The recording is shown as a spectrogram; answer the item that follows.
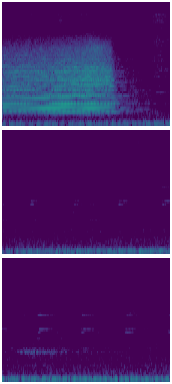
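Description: Train horn sounding a held chord of several tones, which cuts off about two seconds in, leaving the low rumble of the passing train.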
